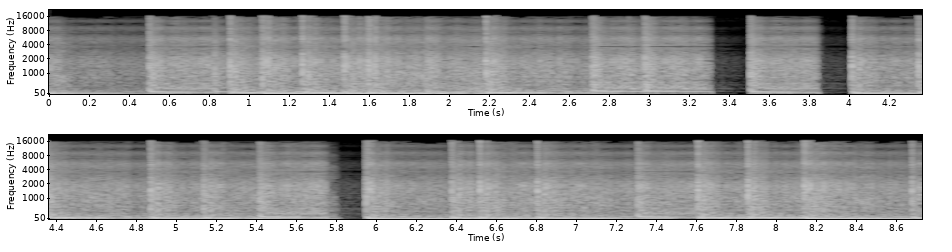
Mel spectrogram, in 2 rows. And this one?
This loop has been created using program garageband 3 using a drum kitharder of the same program
drum, kit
